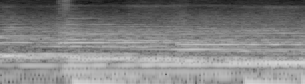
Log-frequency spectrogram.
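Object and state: Nothing is struck.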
